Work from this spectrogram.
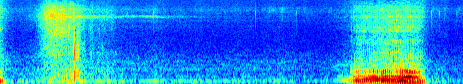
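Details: Pet dog named Thunder snoring like an old man: one loud, deep, rattling snore swells for about a second near the end, after a fainter breathy rasp early on, over a quiet room.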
